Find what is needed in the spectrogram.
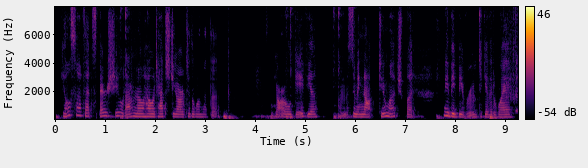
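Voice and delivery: quiet, hushed voice. Leaning a little closer to another character to speak, lowered, hushed voice. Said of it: "Seahild leans a little closer to Sten and lowers her voice a bit and goes".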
